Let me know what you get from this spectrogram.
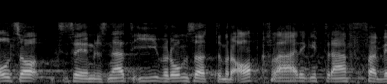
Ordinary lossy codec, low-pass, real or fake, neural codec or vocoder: none; 7.2 kHz; fake; codec, 16 kHz, 8 kbps, FreqCodec, larger model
